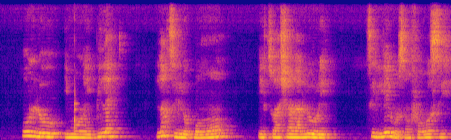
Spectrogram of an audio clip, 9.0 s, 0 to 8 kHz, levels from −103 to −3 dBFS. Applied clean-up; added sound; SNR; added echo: neural separator model SepFormer DNS4.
